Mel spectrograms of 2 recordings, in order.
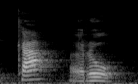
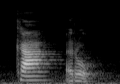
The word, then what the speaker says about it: caro: no final de palavra quando são dois RS juntos aí é som de ra também como carroça carro tá bom E aí então aqui temos aquela diferença né carro e caro ó Ro então carro caro vou deixar uma playlist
